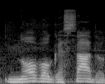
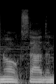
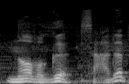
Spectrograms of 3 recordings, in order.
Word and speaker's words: Novog Sada: Stevan iz Novog Sada je rekao da mu Novoga Sada, odnosno izgovaranje reči Novoga Sada umesto Novog Sada mesecima para sluh i da se pravilno izgovara iz Novog Sada, tako da eto, nema naravno na čemu, trudimo se da izgovaramo onako kako treba.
